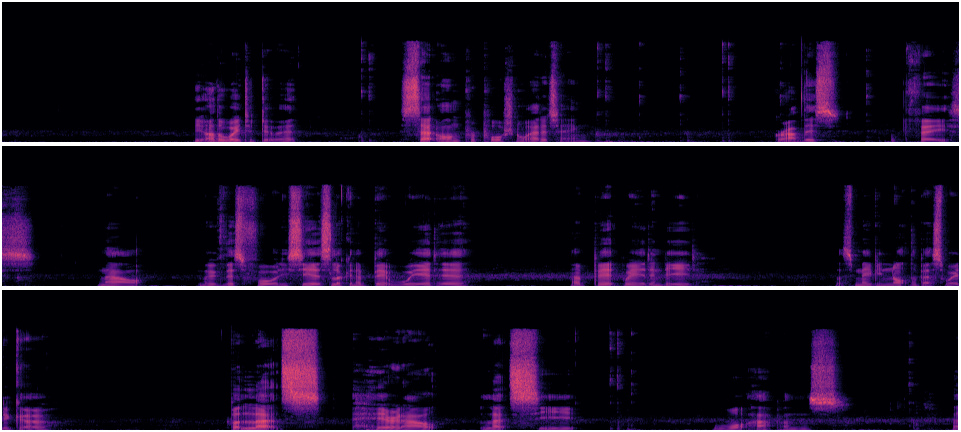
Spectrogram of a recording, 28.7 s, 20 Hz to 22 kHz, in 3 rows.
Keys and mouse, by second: 6.3-9.2 drag, 6.3-13.0 middle drag, 9.3 g.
